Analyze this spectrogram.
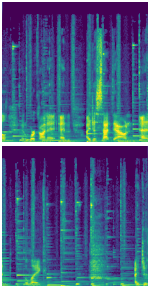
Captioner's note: exhales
